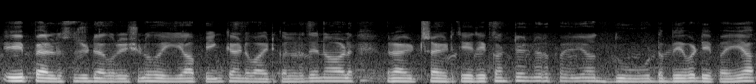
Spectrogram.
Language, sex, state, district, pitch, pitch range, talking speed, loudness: Punjabi, male, Punjab, Kapurthala, 145 Hz, 135-150 Hz, 180 wpm, -18 LUFS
